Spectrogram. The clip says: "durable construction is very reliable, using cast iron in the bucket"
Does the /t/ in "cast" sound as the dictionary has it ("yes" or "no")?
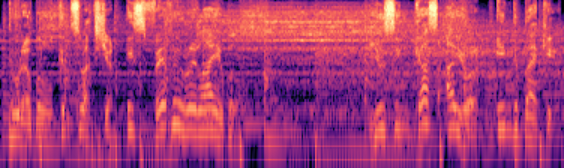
no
